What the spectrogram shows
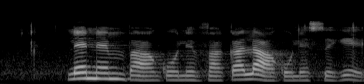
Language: Swati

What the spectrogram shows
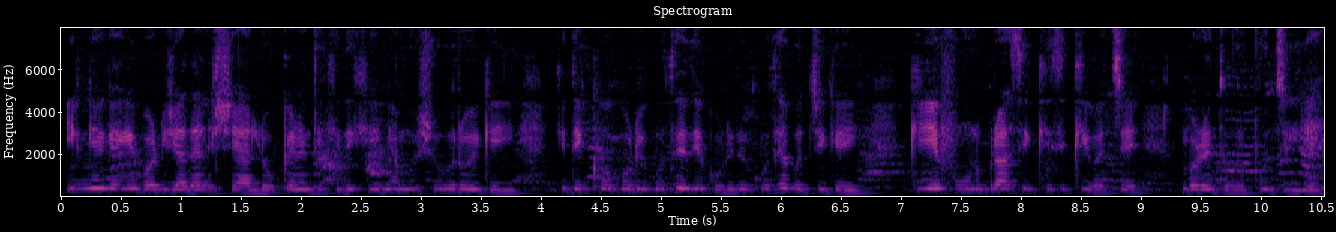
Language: Dogri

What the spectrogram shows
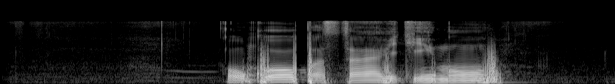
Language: Russian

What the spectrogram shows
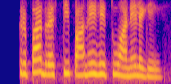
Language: Hindi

